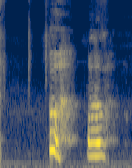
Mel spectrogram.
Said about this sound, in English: Podcast yawn. Raise your hand if you just yawned.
